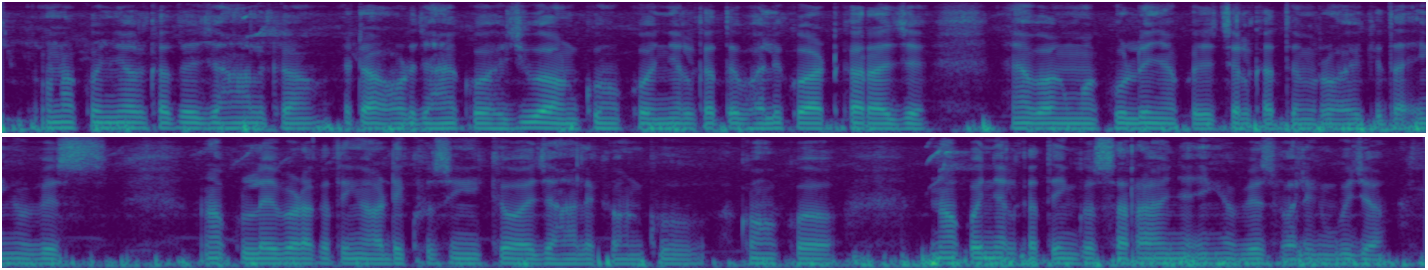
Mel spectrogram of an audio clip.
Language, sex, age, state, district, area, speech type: Santali, male, 18-30, West Bengal, Purulia, rural, spontaneous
